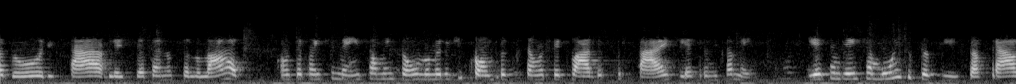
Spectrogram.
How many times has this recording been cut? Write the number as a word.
one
